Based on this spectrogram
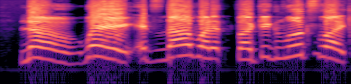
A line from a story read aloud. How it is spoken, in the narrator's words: he shouted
